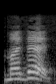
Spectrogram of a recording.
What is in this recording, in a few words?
gujarati, Help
